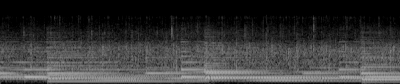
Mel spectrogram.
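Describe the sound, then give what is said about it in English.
A church audience applauds steadily to cheer and encourage people coming down to the altar, a dense wash of clapping that runs the whole time beneath loud, sustained organ chords shifting every second or two. “We just want to cheer them and encourage them.”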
